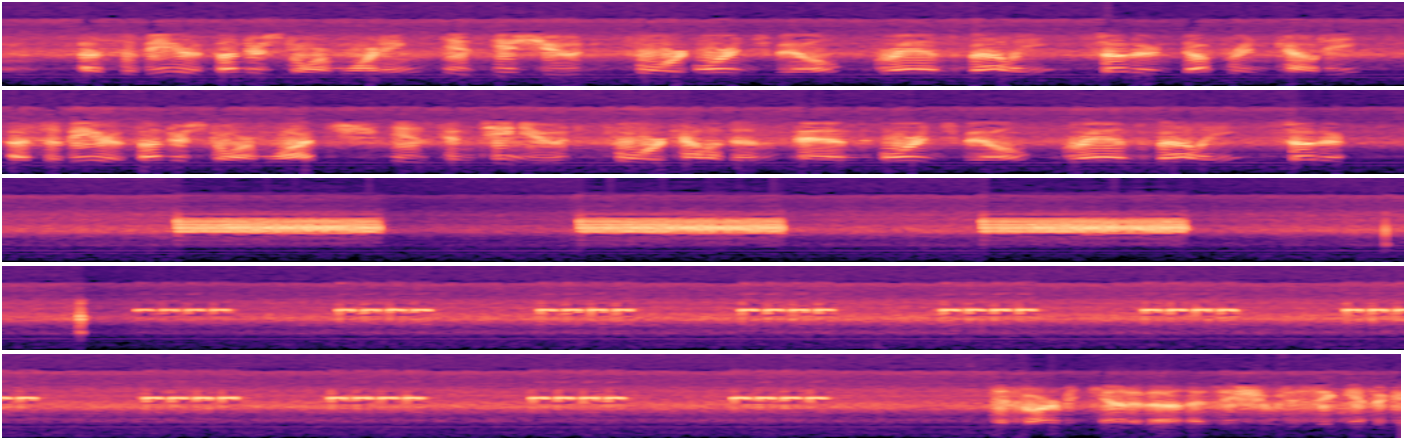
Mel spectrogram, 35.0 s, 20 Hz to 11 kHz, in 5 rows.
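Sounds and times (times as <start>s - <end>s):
faint steady hum: 0.0s - 35.0s
buzzing digital header tones: 18.9s - 20.0s.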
